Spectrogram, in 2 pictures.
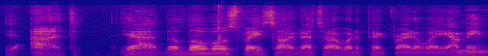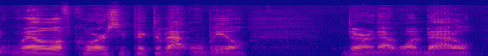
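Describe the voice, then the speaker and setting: A podcast and radio host runs a casual panel show, bantering, introducing topics, and often repeating phrases for emphasis. His voice is fairly low and darkish, and he talks a little fast.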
